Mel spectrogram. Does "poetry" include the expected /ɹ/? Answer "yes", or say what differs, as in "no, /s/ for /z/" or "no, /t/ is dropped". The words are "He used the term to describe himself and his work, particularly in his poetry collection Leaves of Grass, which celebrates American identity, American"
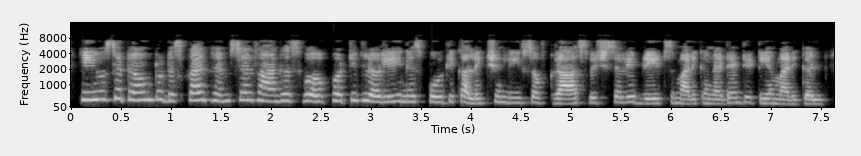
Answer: no, /ɹ/ is dropped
